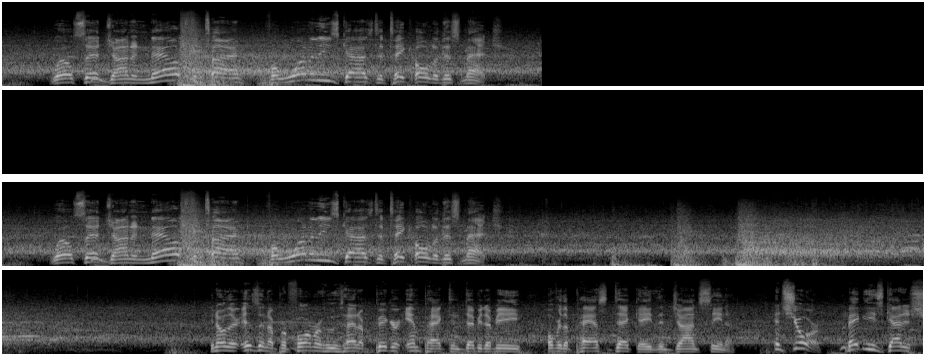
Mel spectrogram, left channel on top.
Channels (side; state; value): left; drops out; at 5.4 s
